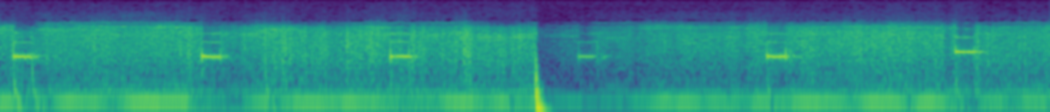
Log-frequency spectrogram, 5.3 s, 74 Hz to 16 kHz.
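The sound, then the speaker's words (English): Radio time signal pips from a Swiss chronometer on a shortwave broadcast: six short beeps one second apart over steady hiss and hum, the last pip slightly higher in pitch. “Here is a Swiss chronometer to give you the exact time. At the last tone, it will be 4 hours Greenwich Mean Time.”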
